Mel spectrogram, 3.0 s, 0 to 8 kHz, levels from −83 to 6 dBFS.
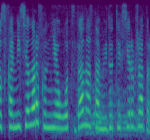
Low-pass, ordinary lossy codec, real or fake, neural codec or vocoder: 7.2 kHz; Opus, 24 kbps; real; none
